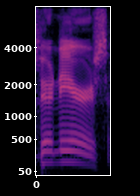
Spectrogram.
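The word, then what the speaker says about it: Beniers: In all honesty, I love Bernier. Or how do you say, is it Berniers? – Berniers.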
